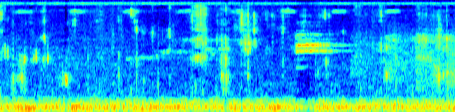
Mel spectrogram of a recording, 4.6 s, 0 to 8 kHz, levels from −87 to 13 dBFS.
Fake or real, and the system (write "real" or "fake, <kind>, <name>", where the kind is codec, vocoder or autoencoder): real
